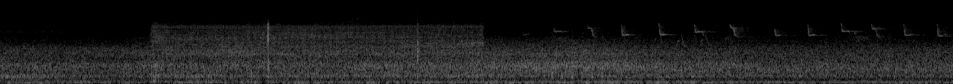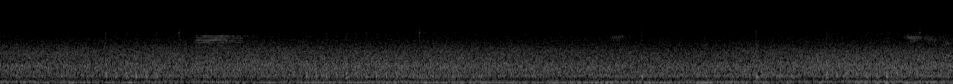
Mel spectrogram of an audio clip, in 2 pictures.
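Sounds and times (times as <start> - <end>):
outdoor background noise: 0.0 - 19.0
songbird chirping: 18.4 - 19.0.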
